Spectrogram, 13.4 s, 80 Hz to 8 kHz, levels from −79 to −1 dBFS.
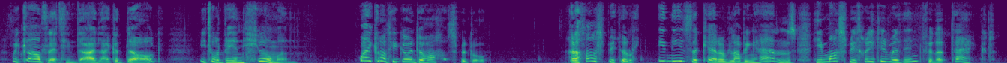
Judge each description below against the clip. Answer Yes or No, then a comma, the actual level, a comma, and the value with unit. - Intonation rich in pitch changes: Yes, wide, 6.4 semitones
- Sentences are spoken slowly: No, average, 155 wpm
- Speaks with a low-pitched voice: No, very high, 285 Hz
